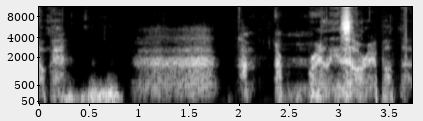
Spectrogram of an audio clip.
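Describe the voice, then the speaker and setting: A man whispers at a moderate pace, recorded with a dry, close sound and no echo. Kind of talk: ASMR whispered roleplay confession to a friend. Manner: soft-spoken, whispering, hesitant.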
